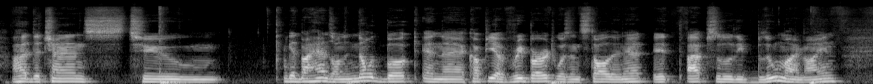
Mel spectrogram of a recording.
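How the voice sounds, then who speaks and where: Monotone and flat in intonation, a man speaks at a medium pitch and a moderate pace. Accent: slight French Canadian. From Quebec. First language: French. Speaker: music producer, tutorial host; tutorial host. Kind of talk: live tutorial. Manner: casual, improvised. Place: home room. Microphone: camera far.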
